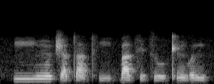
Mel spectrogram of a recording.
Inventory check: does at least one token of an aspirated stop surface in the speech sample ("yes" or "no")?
yes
